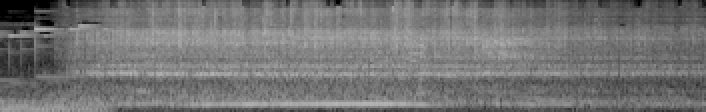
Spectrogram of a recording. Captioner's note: blender whirring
